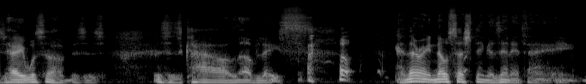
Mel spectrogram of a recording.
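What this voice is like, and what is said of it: Smooth 90s R&B radio DJ voice. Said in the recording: “you sound like an R&B DJ from the 90s”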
